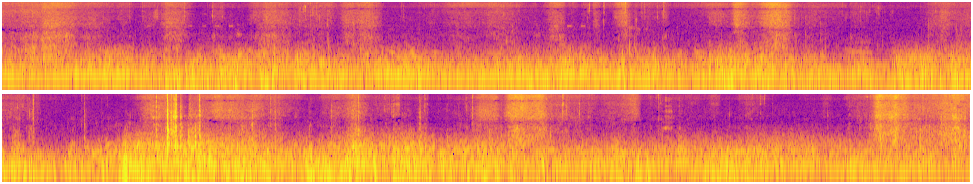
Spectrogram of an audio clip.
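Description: Clothing rustling and gear scraping in irregular short bursts as hands work a tip-up and line at an ice-fishing hole, over a steady low hum.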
